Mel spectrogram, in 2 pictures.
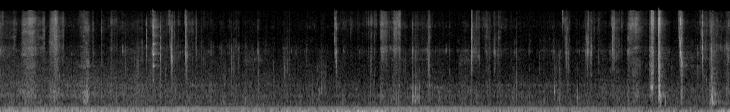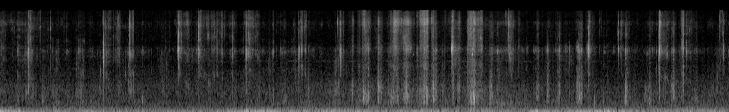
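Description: A person eating close to the microphone: chewing and biting braised pork ribs with chili and stir-fried greens, with wet crunching and many short sharp clicks, the loudest about halfway through. A low steady hum runs underneath.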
